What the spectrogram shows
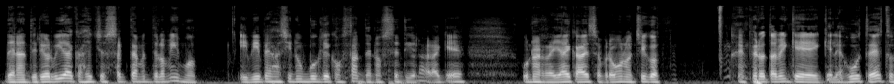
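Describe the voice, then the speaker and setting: Young guy rambling on his podcast, talks super fast, swears a lot, dry close sound. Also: medium pitch, no room sound. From Tenerife, Canary Islands, Spain. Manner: rapid and informal, swears freely, keeps calling listeners "guys". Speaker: podcast host. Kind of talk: casual monologue to listeners.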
